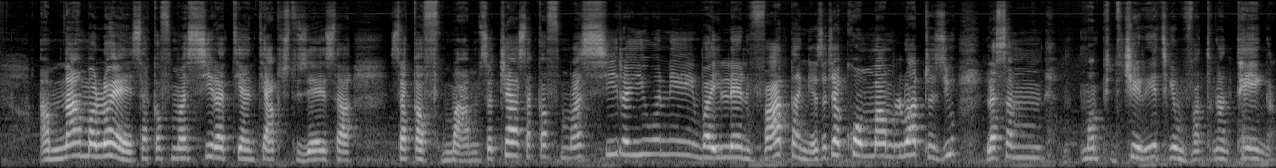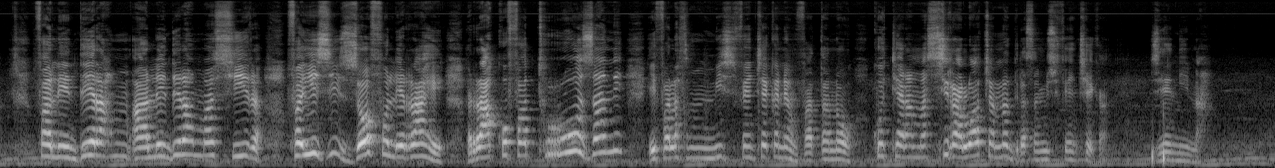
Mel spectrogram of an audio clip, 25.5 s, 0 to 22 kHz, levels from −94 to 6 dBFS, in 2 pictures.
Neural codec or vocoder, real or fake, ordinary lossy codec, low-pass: none; real; none; none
